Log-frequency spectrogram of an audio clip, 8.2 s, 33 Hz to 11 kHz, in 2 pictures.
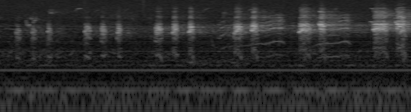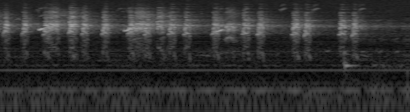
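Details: Helmeted guineafowl at a waterhole on Gowrie dam, Djuma Game Reserve, Sabi Sand, South Africa, at 06:30 on 18 July 2020, give harsh, grating cackles, repeated rapidly and overlapping as several birds call together.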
